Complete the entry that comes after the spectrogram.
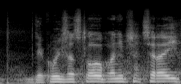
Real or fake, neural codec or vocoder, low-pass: fake; codec, 44.1 kHz, 2.6 kbps, DAC; 14.4 kHz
